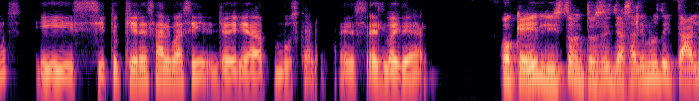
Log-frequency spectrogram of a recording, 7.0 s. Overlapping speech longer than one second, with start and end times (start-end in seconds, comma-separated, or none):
none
